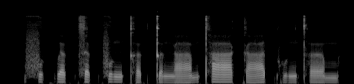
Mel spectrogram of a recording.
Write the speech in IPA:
fʊ˨˥k̚lɐ˧k̚sɐ˧k̚fʊ˧ŋ kʰɐ˨˥k̚t̪ɐ˨ŋaː˨˥mt̪ʰaː˥ kaː˨˥t̚kʷɐ˨˧ŋt̪ʰɐ˧m

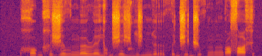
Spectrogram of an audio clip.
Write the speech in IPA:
xɔɡ xəʒə ðəŋœ ɹɛjɔɡʒɛʒ ʎɛʒɲœr θəd͡ʒə d͡ʒuθŋɔŋɡɔsˤɛx

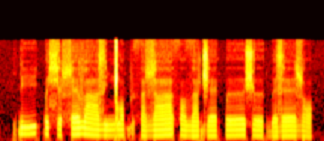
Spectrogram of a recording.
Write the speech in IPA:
ɗiːk͡pɘɕɘ ɬɛvaːzi ŋ͡ǁɒbʏθa ɮaːθɒ ðad͡ʒɛː k͡pɘː ʃɘːɡ͡bɛzɛːɮɒ

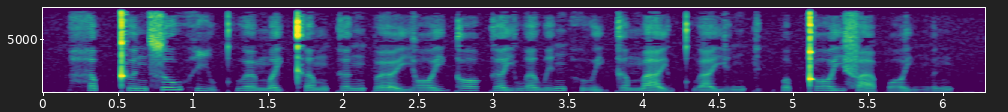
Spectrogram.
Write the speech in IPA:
hɐ˧p̚ kʰɵ˨nso˥w hiː˨˩wkʷʰœː˨mɐ˨˧j kʰɐ˨˩mkɐ˧ŋpœː˨˩ jɔː˨˥jkɔː˧kɐ˨˧jwɐ˨˧w ɪ˥ŋ huː˨˩jkɐ˧maː˨˩j kʷʰaː˨jɪ˨˧ŋ kɪ˧k̚pɐ˨˥p̚kʰɔː˥j faː˨˩pɔː˨˧jŋɵ˨˥n

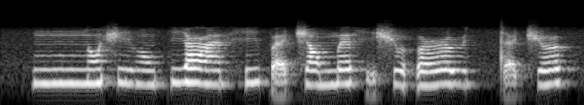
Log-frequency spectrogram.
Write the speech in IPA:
nːɔ̃ʃiðɔ̃ kiʕɛ̃ hipæ̰t͡ʃɑ mɛhḭʃɵʔɵ ʕʉtːæ̰t͡ʃœ

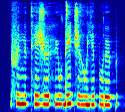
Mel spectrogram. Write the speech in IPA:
fenøkʰeʒø hywde t͡ʃəɣujɪ puɾøp

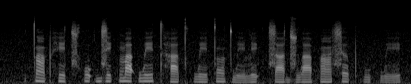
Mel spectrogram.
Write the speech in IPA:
t̪ã˥˧pʰe˥˧t͡sʰo˦ʔ d͡ze˦k̚ ma˦ʔwe˦t̪ʰa˧ t̪ʰwe˧t̪ɔ̃˥˧t̪we˨˩le˦ʔ t͡sa˧d͡zwa˧ pã˦ sə˥˧pʰu˧hwe˨˦

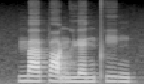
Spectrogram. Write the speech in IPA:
mä˨˦pɑ̰˨˩ŋ lɥɛ˨˦npʰi˥˨ŋ

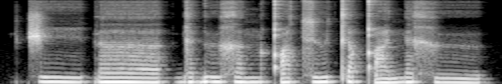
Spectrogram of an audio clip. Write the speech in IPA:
t͡ʃi | ɾɜ | ɡɛɠʉxɜ ŋəqʼœ t͡sʉ tʼiqʼeŋɛ xʉ

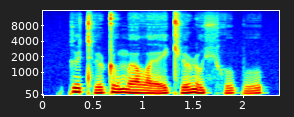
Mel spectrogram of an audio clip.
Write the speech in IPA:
kʉ˥tʰʉ˨˥ʈ u˨˥məː˧lˠeː˨˩˦ cʰʉ˨˥ɳu˨˥çhu˨˥ pu˨˥

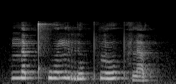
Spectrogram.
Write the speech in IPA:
na˥˩p̚kʰwo˥˩nru˦˥ʔpʰloː˥˩ pʰla˨˩p̚

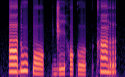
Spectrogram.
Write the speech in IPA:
aː˦ ɗuː˦˨k͡pɔ˨ | d͡ʒiː˨hɔ˨kʊ˨ | kʰã˦r

